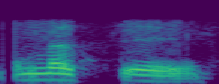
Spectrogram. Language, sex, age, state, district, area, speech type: Hindi, female, 60+, Uttar Pradesh, Ghazipur, rural, conversation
